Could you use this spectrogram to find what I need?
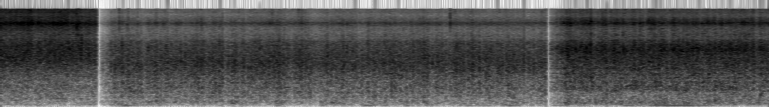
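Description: Muddy water rushes and gurgles through a ditch.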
